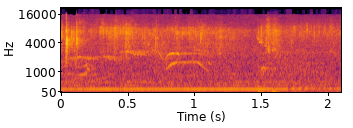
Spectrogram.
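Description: A tap runs with a steady gushing flow of water, fairly close, with a faint voice and a few clinks in the background.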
